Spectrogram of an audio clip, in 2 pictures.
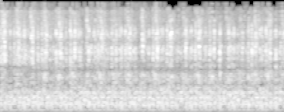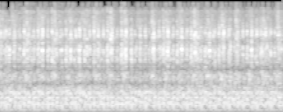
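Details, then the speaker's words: Truck idling after losing its oil when the oil pan plug fell out, with a new sending unit and filter fitted: steady, even, smooth idle. Owner hears a slight possible miss, unsure whether it is a miss or an exhaust leak. "That is impressively smooth. Slight slight miss I think."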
